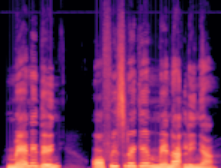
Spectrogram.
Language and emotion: Santali, neutral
